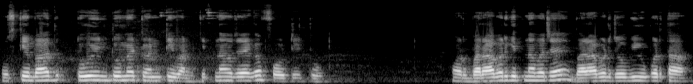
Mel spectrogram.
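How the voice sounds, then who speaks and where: A man's voice: high voice, fairly even intonation, normal speed, dark tone. A male maths teacher, patiently explaining steps in a casual lesson video.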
